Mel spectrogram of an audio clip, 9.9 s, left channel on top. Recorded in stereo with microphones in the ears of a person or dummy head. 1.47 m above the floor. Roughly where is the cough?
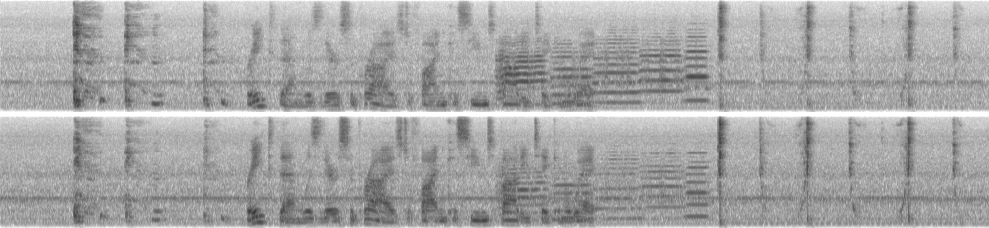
Left.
